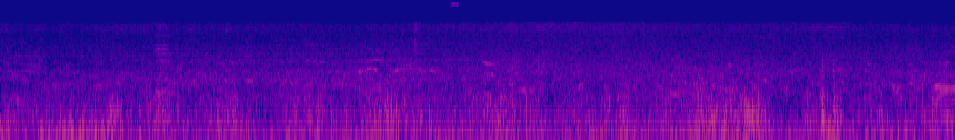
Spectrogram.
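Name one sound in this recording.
Motorbikes and traffic rumble by.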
